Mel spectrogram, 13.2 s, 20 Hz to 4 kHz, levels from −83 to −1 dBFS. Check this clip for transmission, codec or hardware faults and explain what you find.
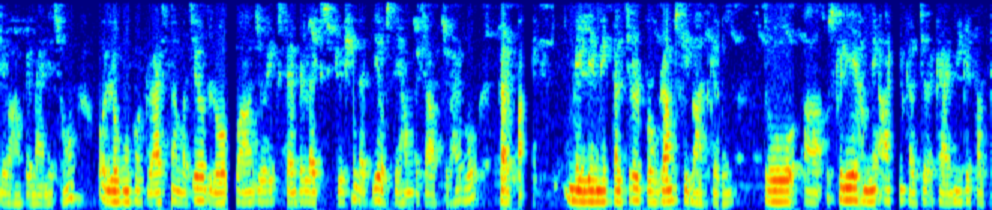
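Four bursts of packet loss and two short concealed packet losses occur, over audio band-limited to 4 kHz, which fits a narrowband telephone codec.

Burst of packet loss at 3.02–3.15, 5.45–5.52, 6.94–7.11 and 11.85–12.01 s: about 60–140 ms of audio was lost and replaced with a fading, held continuation. On a spectrogram these show as a smeared stripe that thins, in all but the 5.45 s burst into a brief silent gap.

Short concealed packet loss at 8.15–8.19 and 9.57–9.63 s: 20–40 ms gaps filled by extrapolation, heard as a tiny smear or wobble. On a waveform they show as a brief, slightly repetitive patch.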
